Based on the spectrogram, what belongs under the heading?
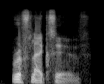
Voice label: "reflexive", British

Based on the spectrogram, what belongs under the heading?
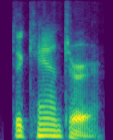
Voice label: "decanter", American

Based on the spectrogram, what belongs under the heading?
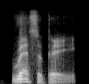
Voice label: "recipe", British

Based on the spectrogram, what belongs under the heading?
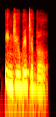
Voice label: "indubitable", Indian

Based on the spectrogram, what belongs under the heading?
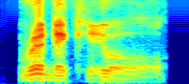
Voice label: "ridicule", British

